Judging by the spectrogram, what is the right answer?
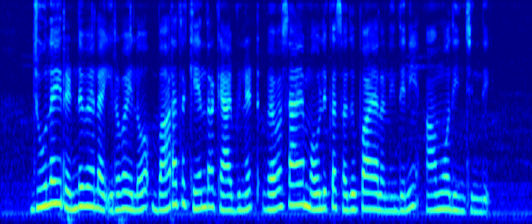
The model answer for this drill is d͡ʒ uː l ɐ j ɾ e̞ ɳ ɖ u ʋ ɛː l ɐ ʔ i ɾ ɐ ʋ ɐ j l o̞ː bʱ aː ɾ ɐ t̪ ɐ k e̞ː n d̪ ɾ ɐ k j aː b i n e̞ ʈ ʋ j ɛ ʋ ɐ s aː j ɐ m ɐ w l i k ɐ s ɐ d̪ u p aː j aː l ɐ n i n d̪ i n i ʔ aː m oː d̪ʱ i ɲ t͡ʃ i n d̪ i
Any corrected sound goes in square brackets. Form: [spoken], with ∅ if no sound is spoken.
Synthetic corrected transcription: d͡ʒ uː l ɐ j ɾ e̞ ɳ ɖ u ʋ ɛː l ɐ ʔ i ɾ ɐ ʋ ɐ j l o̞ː bʱ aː ɾ ɐ t̪ ɐ k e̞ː n d̪ ɾ ɐ k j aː b i n e̞ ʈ ʋ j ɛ ʋ ɐ s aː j ɐ m ɐ w l i k ɐ s ɐ d̪ u p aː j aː l ɐ n i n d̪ i n i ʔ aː m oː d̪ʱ i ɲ t͡ʃ i n d̪ i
